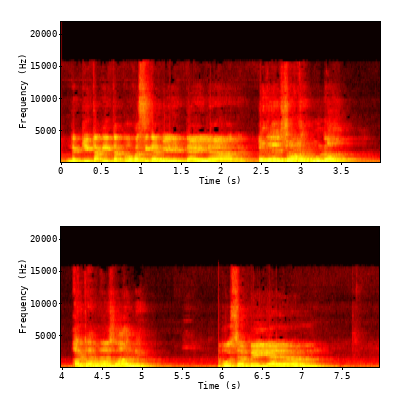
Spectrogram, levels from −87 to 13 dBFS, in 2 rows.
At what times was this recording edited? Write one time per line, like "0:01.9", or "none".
0:06.0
